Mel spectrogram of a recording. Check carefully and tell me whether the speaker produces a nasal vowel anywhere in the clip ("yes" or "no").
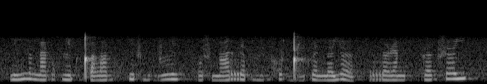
yes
